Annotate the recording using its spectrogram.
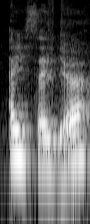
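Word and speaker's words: Isager: C'est une laine, c'est scandinave, mais je ne sais plus d'où, je pense que ça se prononce Iceayer, qu'on ne prononce pas le G, il se prononce comme un IE.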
